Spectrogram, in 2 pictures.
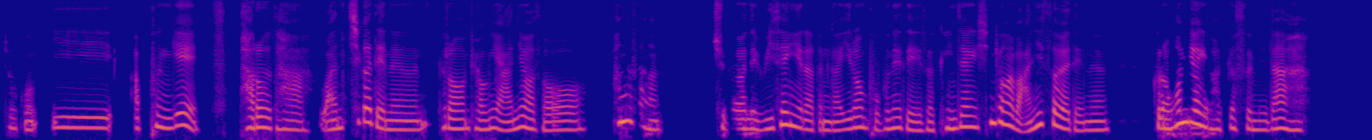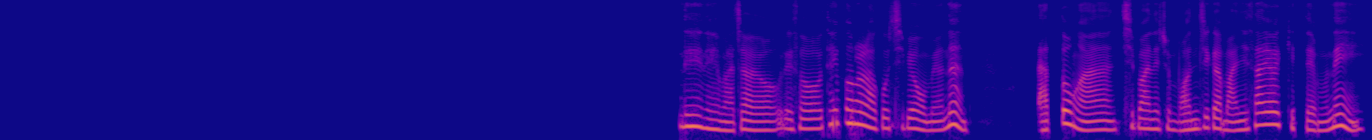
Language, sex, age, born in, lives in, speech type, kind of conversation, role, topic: Korean, female, 50-54, South Korea, United States, conversation, podcast, guest, 퇴근 후 저녁 시간은 보통 어떻게 보내시나요?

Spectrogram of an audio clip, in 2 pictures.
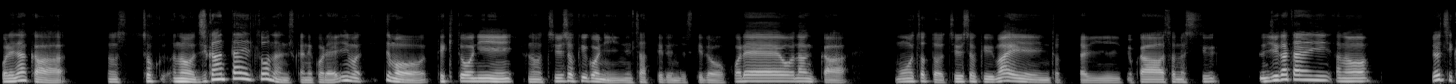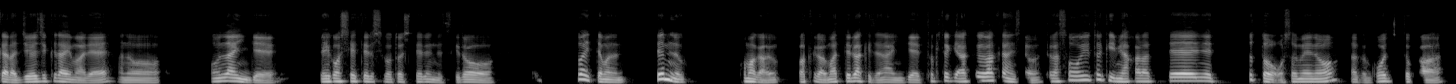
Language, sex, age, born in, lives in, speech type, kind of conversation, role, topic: Japanese, male, 45-49, Japan, Japan, conversation, advice, user, 短い昼寝でどうすればすっきり目覚められますか？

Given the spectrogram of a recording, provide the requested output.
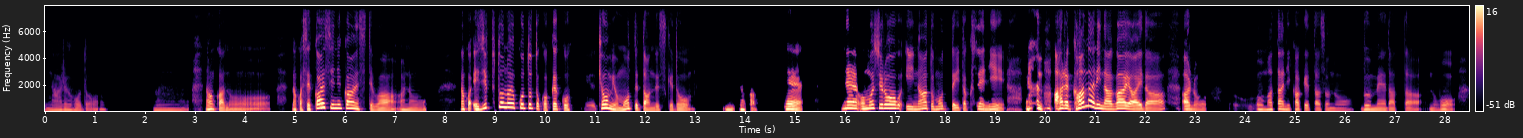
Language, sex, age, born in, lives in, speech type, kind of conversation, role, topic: Japanese, female, 45-49, Japan, United States, conversation, unstructured, none, 学校の勉強でいちばん好きな教科は何ですか？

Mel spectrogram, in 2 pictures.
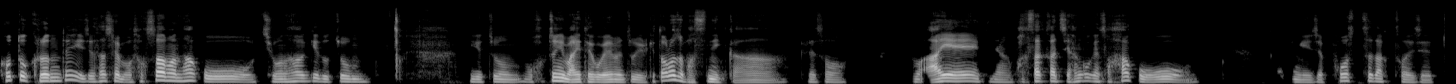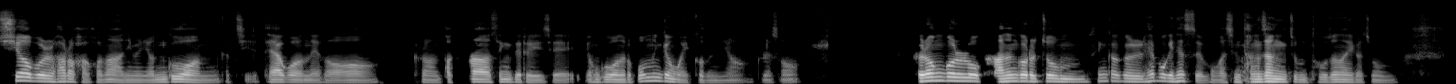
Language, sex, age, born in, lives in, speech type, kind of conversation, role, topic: Korean, male, 25-29, South Korea, South Korea, conversation, advice, user, 실패한 뒤에 생기는 자기 의심과 회의를 어떻게 다스리면 좋을까요?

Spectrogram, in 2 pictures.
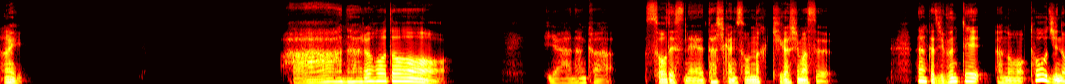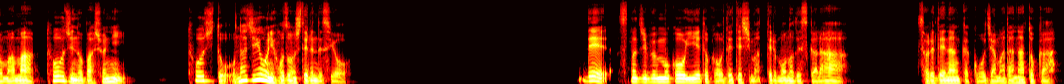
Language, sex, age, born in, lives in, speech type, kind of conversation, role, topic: Japanese, male, 40-44, Japan, Japan, conversation, advice, user, 思い出の品を捨てられず、引っ越しがつらいのですが、どうすればよいですか？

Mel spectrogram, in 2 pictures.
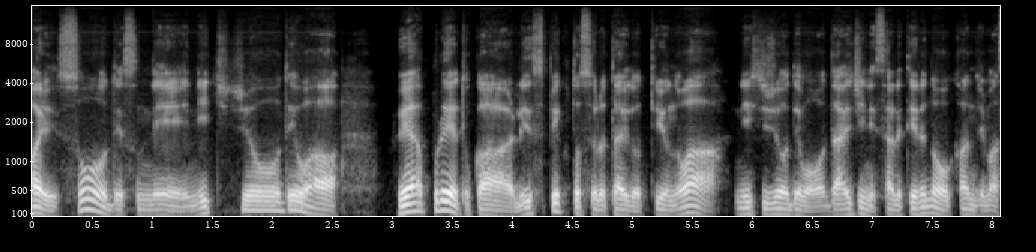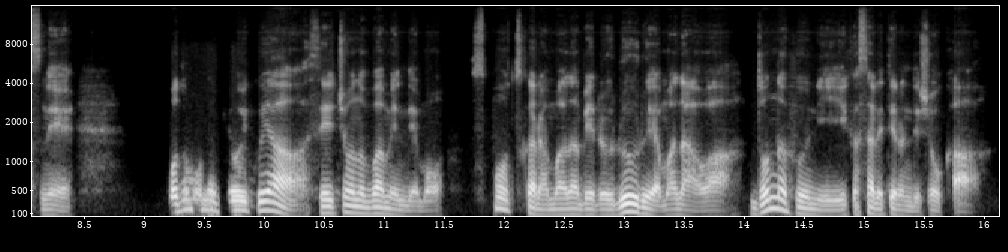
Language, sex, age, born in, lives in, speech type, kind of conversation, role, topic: Japanese, male, 50-54, Japan, Japan, read, expert-assistant, asker, どうして人はスポーツで競い合うことが好きなのでしょうか？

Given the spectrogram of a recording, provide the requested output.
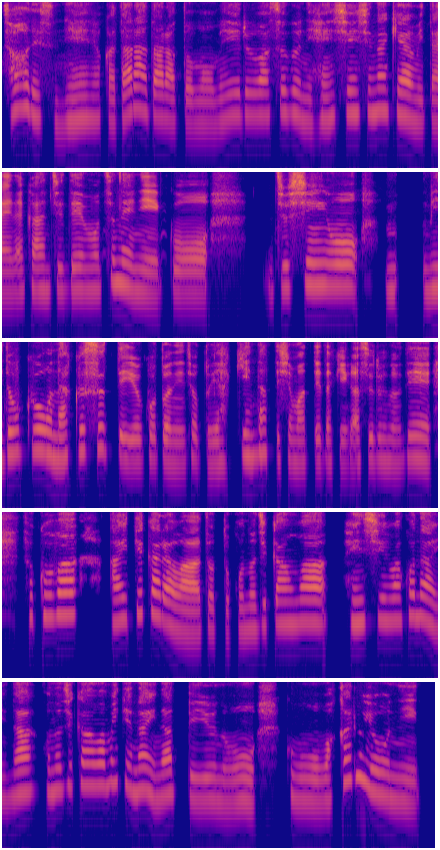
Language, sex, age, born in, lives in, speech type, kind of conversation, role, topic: Japanese, female, 50-54, Japan, United States, conversation, advice, user, 会議やメールで一日が埋まり、集中して取り組むべき仕事ができないと感じるとき、どうすれば時間を確保できますか？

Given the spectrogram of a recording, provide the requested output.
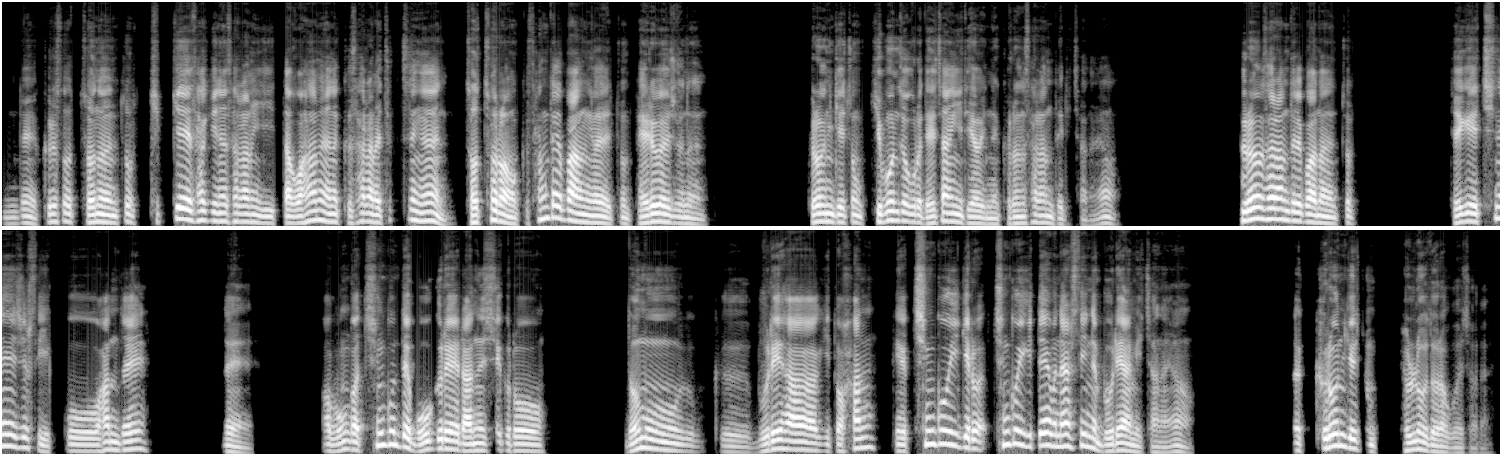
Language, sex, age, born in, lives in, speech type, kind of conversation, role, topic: Korean, male, 25-29, South Korea, South Korea, conversation, podcast, guest, 혼자 시간을 보내는 편이신가요, 아니면 사람들과 함께하는 것을 더 좋아하시나요?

